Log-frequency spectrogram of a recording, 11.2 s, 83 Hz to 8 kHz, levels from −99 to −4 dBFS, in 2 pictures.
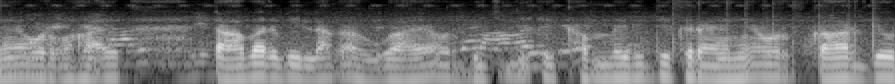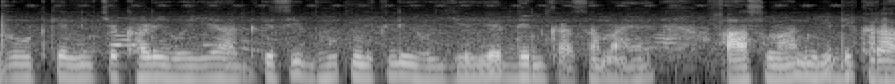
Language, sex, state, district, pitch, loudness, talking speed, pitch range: Hindi, male, Jharkhand, Jamtara, 120 Hz, -30 LUFS, 210 wpm, 115-125 Hz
